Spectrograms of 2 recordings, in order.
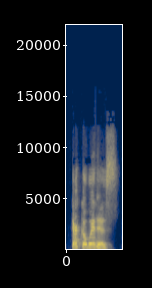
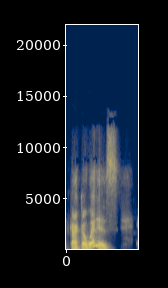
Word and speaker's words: cacahuetes: And she pointed and she goes, cacahuetes. I'm like, ¿qué? And she repeated it, cacahuetes. And we went over this 2 or 3 times and she finally said it slow and I'm trying to repeat it. And I finally got it right.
